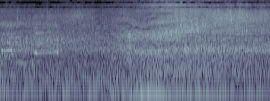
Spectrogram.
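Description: Road traffic on a wet road: a vehicle going by, its engine rumble and tyre hiss swelling about two to three seconds in.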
